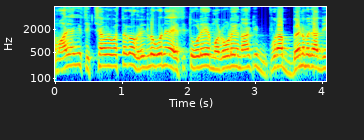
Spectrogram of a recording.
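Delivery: usual speaking voice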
